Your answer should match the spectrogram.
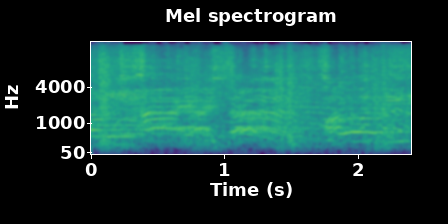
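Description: Crowd of mikoshi bearers shouting together as they heave the portable shrine, many men's voices overlapping in a loud carrying chant.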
